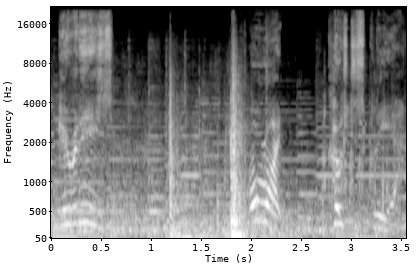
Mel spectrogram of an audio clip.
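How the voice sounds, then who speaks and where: A woman's voice: high-pitched, lively intonation, loud music behind the voice. A woman playing a cocky, practical young Victorian street irregular, informal and blunt, in an audio drama. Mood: brisk, cautious. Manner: informal, brisk, bluntly critical. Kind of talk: children's audio drama acting.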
